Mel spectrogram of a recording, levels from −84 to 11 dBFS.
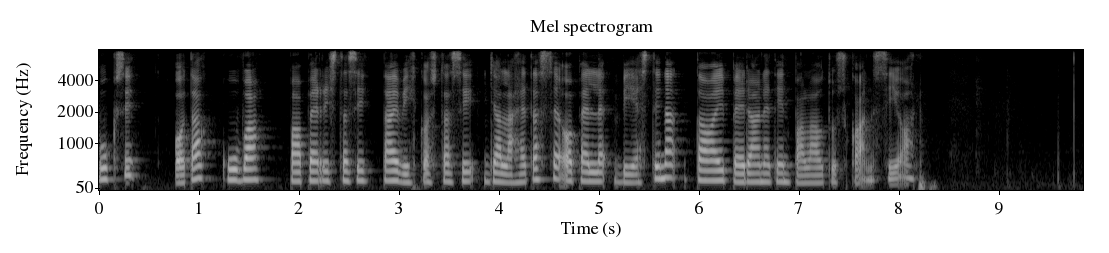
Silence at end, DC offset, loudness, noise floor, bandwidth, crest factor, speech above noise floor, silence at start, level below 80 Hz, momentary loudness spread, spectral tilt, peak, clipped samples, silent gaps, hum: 1.6 s; under 0.1%; -26 LUFS; -67 dBFS; 8 kHz; 20 dB; 42 dB; 0 s; -58 dBFS; 8 LU; -5 dB/octave; -6 dBFS; under 0.1%; none; none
